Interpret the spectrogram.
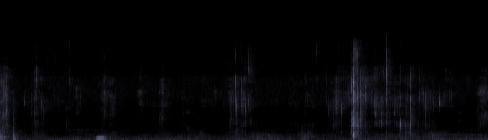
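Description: Close-miked biting and chewing of a spicy fried chicken sandwich topped with mac and cheese, with wet, squishy mouth sounds and a sharp crunch of the crispy breading about four and a half seconds in.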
